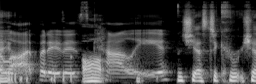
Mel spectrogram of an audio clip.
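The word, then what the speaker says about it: Kali: wanted everyone to know it's cali it's cali with a k not callie with this because i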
